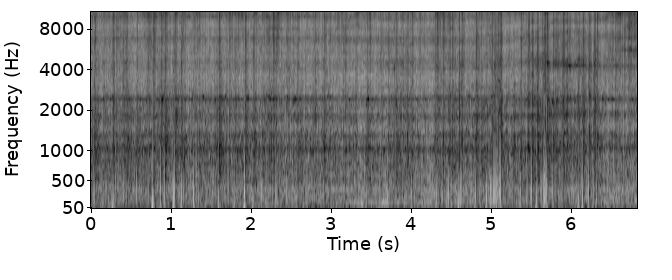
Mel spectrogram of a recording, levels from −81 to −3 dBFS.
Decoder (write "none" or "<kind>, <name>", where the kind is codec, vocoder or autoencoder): none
